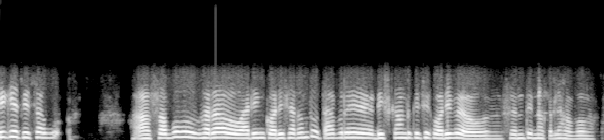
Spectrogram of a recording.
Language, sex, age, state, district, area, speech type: Odia, female, 60+, Odisha, Gajapati, rural, conversation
